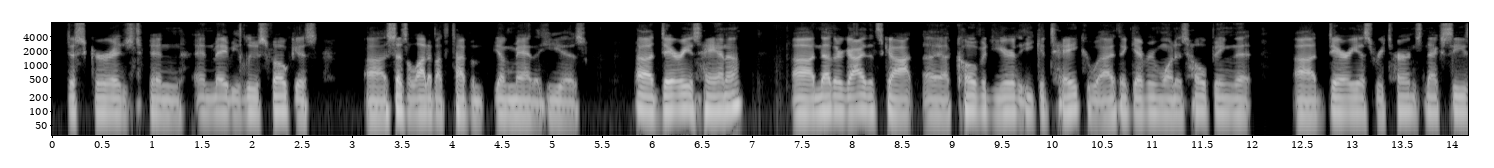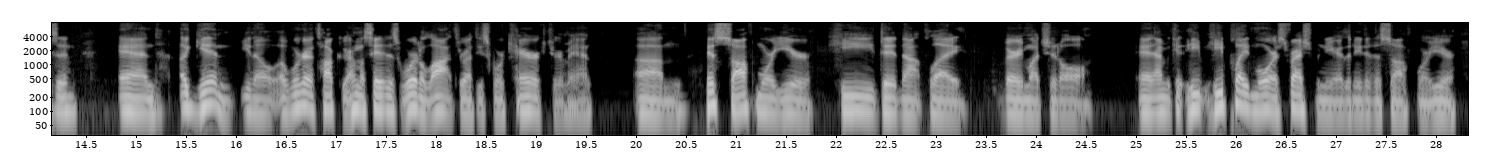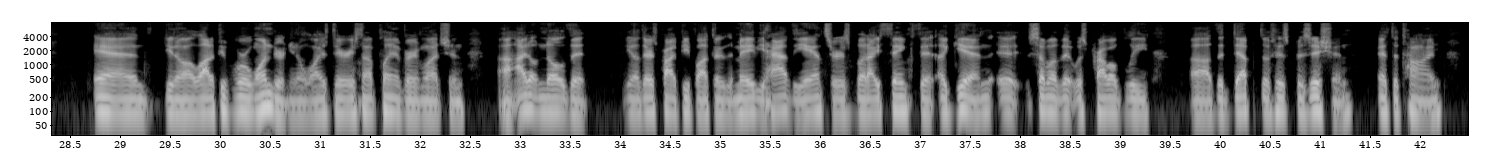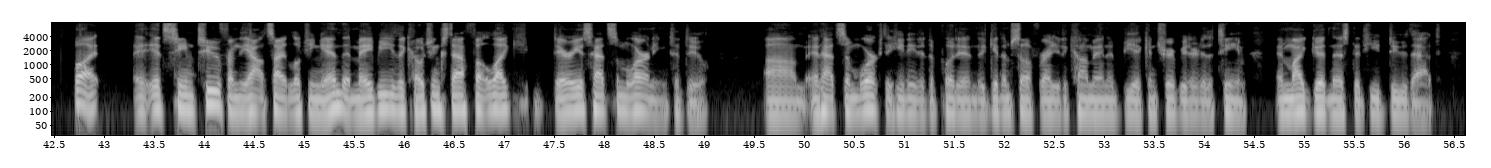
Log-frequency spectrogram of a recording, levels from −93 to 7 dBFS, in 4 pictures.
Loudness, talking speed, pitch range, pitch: -23 LUFS, 215 wpm, 90-105 Hz, 95 Hz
